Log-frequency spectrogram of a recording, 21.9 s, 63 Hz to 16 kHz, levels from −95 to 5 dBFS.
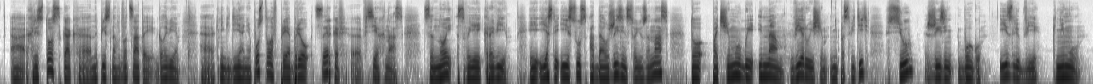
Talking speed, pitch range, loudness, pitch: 105 wpm, 90-105 Hz, -18 LUFS, 95 Hz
